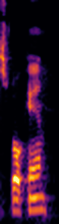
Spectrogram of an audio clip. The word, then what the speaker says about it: Spokane: Lowe was last seen a day earlier in the East Sprague area of Spokane. – Is it Spokane? – Yeah, it's Spokane.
